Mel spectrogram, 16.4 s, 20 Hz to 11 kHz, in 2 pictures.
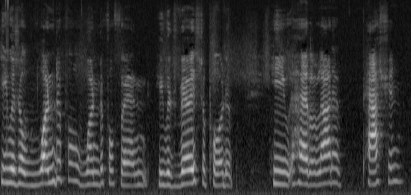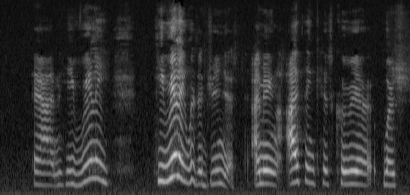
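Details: Adult woman with cerebral palsy from birth, also hearing impaired and wearing hearing aids, speaking in a real 2013 interview; dysarthria in cerebral palsy.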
